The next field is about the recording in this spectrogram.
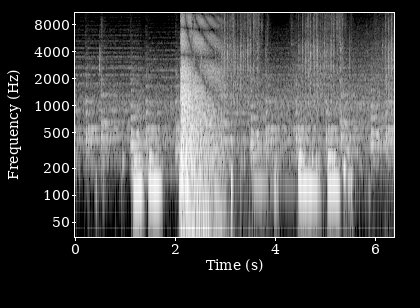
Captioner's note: humming along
